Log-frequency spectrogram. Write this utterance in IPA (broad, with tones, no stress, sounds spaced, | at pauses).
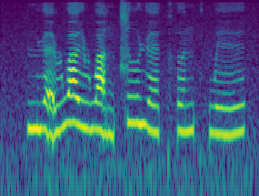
n̪ ɥ ɛ̰˨˩ ɻ w a˥˨ ɪ̯ ɻ w a̰˨˩ n t͡s ɹ̩˦ ɥ ɛ˨˦ kʰ ə˨˦ n t̪ʰ w e˨˦ ɪ̯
